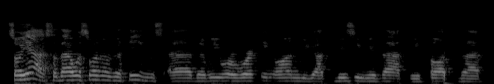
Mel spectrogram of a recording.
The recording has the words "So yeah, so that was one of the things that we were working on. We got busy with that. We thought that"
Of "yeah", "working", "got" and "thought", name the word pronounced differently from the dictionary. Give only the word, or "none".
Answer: none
